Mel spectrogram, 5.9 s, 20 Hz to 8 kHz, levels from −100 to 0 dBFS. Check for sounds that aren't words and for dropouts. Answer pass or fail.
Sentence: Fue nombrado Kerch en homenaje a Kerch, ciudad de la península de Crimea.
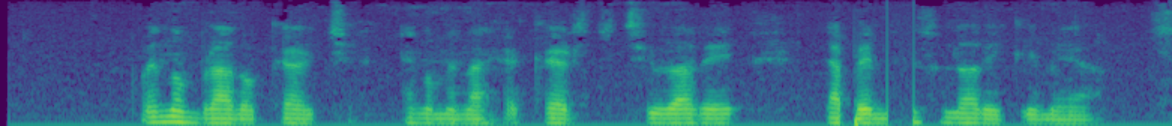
fail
